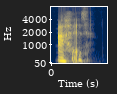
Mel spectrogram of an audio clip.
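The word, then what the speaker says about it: athair: And you're going to see why we need to distinguish between the two here, because the word for father is áthair. – Áthair. – Which is a short A, there's no accent on the A there, so áthair.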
